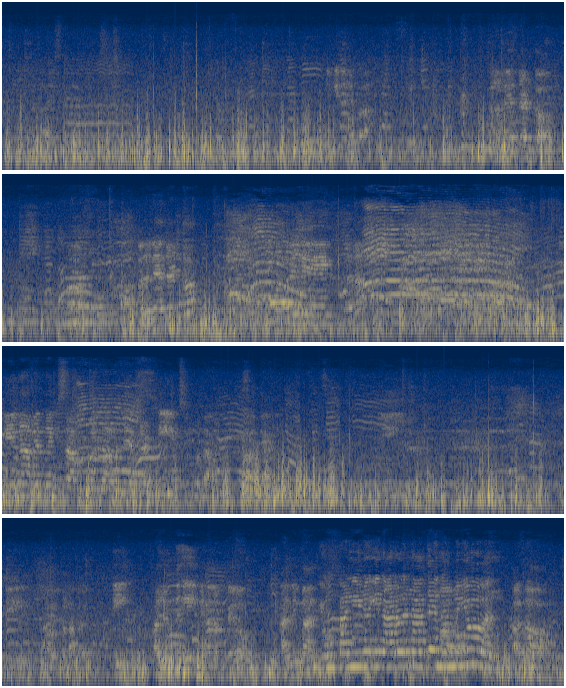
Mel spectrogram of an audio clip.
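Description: A man speaks to a group of children.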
